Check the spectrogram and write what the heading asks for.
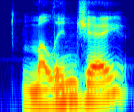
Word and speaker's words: Marinje: Makuma, Malinje, it's spelled with an R, but we pronounce our R's as an L. Marinje is how you would find it.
